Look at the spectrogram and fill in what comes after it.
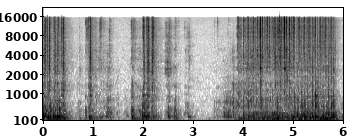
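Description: Hamster gnawing and chewing food: fast, dense crunching clicks over a steady low hum. The clicks are loud in the first moment, thin out, and turn dense again from about four seconds in.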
